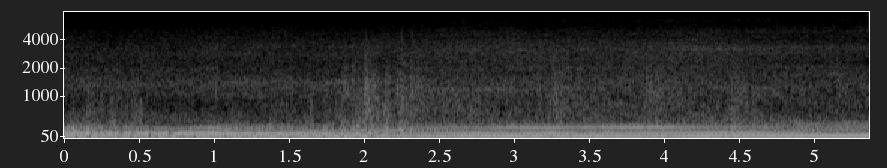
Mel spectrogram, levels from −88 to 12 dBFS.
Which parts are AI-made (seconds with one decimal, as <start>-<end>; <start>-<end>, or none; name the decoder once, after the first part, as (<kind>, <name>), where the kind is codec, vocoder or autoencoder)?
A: none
